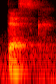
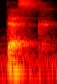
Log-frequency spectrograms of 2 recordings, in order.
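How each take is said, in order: First: The word ends sharply on the k sound. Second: The word ends sharply on the k sound.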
